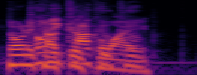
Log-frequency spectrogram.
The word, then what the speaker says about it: Tonikaku Kawaii: Because if you look at something like Tonikaku Kawaii... I can never say that right. – Tonikaku Kawaii.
